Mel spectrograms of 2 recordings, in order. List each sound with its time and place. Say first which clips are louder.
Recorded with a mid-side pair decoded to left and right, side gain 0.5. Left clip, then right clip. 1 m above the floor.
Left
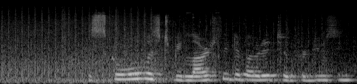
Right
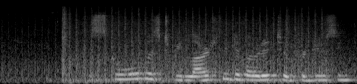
0.9 s a woman speaking: left 4 dB; 40° left, 1.1 m; by 3.5 s 55° right, 1.2 m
